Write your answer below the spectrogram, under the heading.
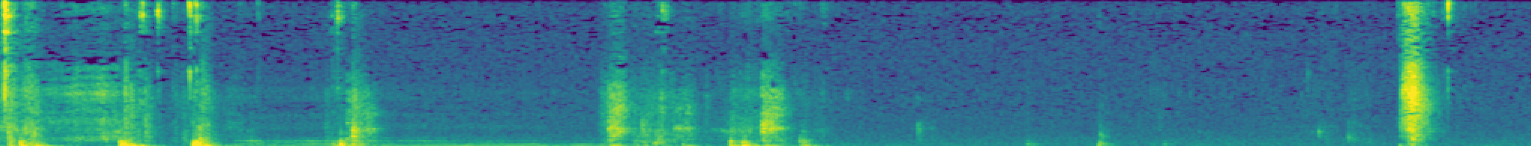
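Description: Several short, sharp nasal bursts from a dog, with quieter snuffles between and a final sneeze; sneezing.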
